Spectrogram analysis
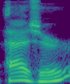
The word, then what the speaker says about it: Azure: And now, to me at least, to end the debate about this, we were talking to a Microsoft person who works with Azure and pronounced it Azure.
